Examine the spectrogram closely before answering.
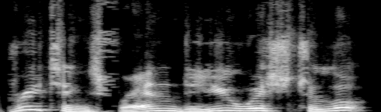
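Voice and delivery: a touch of a robocall greeting; Homer's recorded voice. Acted. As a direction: sound like a canned phone pitch. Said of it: "Homer's voice comes out of the phone".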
